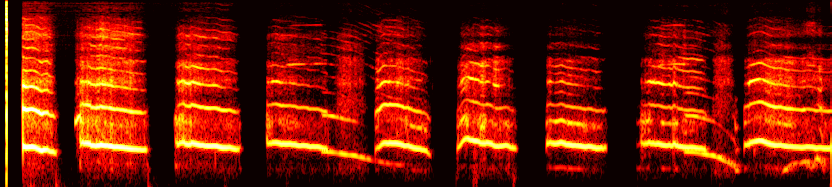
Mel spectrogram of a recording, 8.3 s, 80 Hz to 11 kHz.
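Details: Young 12-month-old pet Rottweiler 'singing' one morning: a run of short, tonal, yodel-like howls about a second apart, each holding a steady mid pitch, some sliding down at the end, in a quiet indoor setting.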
